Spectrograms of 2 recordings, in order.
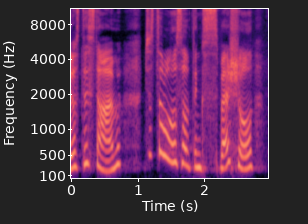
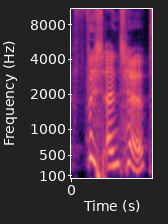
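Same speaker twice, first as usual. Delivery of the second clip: slow, higher-pitched mock British; British accent; 5 semitones higher, slower than usual. Shown as a demonstration. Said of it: "I'll give you some British accent".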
